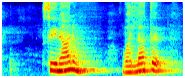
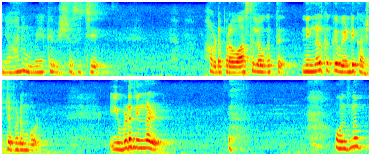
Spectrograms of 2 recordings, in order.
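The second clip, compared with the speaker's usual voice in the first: softer broken reproach with long pauses; weeping son; 5 dB quieter than usual. A narrator's reading. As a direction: speak through held-back tears to his mother. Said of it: "അവൻ ആ സോഫയിലിരുന്ന് വിതുമ്പി".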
